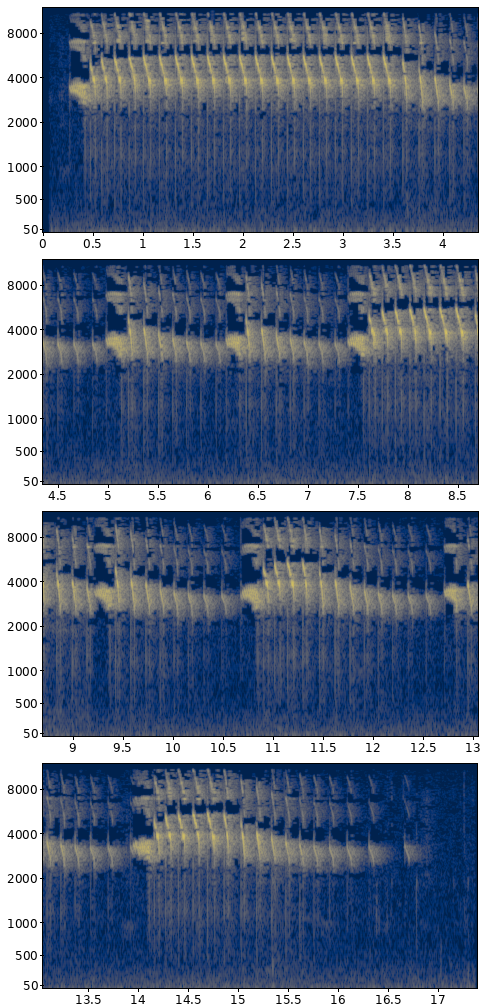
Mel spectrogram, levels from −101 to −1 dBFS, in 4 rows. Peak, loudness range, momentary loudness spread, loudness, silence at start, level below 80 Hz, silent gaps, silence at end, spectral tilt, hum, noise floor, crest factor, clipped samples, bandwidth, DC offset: -6 dBFS; 8 LU; 19 LU; -20 LUFS; 0.25 s; -74 dBFS; none; 0.7 s; 6.5 dB/octave; none; -69 dBFS; 18 dB; under 0.1%; 11.5 kHz; under 0.1%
